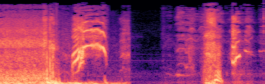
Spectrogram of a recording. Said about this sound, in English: Yeah, I want to hear another minute of her just screaming bloody murder. Right, run to the beach. Ah! The thing sucked right. Ah! Right. So it obviously murdered her finger then. You heard it clamp down, man.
